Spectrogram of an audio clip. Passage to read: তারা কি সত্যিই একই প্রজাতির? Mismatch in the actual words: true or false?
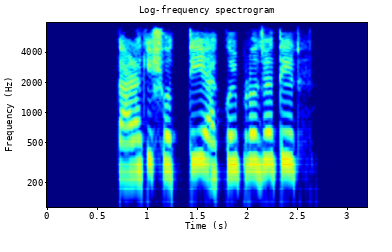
false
